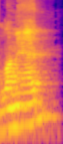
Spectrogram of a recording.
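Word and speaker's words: למד: Remember, you got to accent the last syllable. Lamed.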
